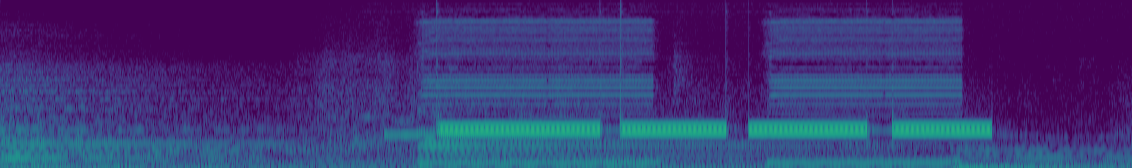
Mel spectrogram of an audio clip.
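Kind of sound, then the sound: signal or alarm, phone emergency alert tone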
